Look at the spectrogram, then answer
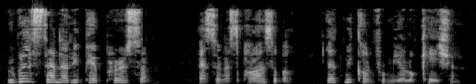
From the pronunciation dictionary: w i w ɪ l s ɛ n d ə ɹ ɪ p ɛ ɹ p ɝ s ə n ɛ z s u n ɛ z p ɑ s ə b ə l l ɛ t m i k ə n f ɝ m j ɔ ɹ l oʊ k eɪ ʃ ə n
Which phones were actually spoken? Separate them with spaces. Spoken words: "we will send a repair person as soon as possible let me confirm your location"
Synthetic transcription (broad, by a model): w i w ɪ l s ɛ n d ə ɹ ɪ p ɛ p ɝ s ə n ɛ s u n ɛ s p ɑ s ə b ə l l ɛ t m i k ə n f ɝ m j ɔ l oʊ k eɪ ʃ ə n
